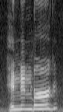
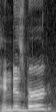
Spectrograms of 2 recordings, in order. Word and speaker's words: Hindenburg: Hindenburg instead of Hindesburg.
